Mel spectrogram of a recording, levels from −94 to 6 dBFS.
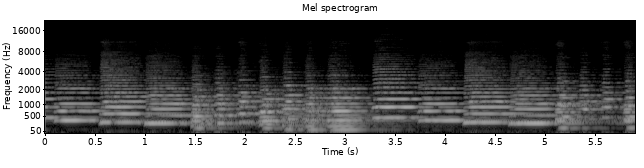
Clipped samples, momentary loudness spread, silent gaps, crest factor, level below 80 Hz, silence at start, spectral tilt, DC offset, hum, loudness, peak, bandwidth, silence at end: under 0.1%; 6 LU; none; 14 dB; -64 dBFS; 0 s; -7 dB/octave; under 0.1%; none; -36 LUFS; -22 dBFS; 12 kHz; 0 s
